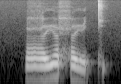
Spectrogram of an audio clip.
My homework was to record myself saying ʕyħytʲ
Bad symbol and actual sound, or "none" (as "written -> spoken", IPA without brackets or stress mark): none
